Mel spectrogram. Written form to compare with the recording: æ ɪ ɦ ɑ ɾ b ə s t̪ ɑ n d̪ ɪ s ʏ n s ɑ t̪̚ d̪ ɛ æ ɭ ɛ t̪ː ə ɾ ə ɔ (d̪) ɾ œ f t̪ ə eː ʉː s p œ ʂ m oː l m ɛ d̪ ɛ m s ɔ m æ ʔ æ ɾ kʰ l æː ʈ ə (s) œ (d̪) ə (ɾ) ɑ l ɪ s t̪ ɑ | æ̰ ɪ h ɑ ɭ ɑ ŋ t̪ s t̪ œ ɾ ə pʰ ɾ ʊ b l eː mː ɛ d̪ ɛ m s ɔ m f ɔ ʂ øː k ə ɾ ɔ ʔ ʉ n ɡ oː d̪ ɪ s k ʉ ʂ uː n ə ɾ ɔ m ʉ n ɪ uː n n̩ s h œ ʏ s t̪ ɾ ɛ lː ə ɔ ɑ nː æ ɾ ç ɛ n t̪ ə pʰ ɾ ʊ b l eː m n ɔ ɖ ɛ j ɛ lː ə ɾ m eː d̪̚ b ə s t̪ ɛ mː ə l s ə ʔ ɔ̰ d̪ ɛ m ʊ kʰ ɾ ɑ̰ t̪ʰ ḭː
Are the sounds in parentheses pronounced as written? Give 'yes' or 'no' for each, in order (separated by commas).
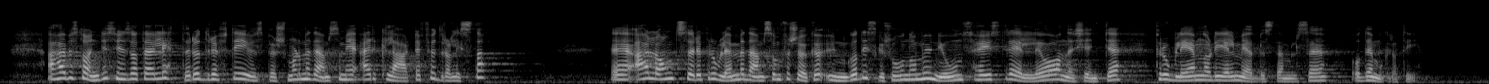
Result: yes, no, yes, yes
